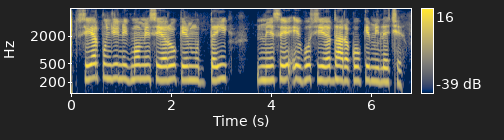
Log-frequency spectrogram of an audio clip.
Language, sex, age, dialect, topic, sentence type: Maithili, female, 18-24, Angika, banking, statement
